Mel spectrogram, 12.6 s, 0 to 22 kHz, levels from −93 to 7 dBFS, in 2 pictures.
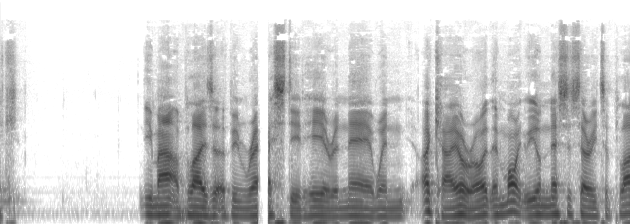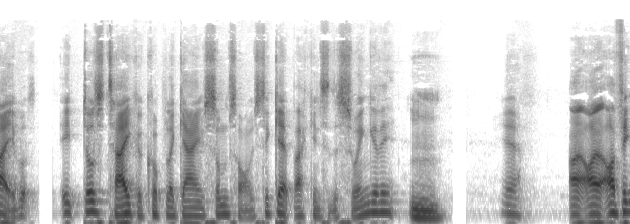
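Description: Speech clip with three short dropouts, at 2.57 to 2.69 s, 6.69 to 6.83 s and 10.83 to 10.96 s, roughly 114 to 139 ms each and spaced 4 s apart. That's a gap at a join of encoded pieces: untrimmed encoder start delay and last-frame padding.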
